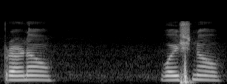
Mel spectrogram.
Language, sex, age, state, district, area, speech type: Goan Konkani, female, 30-45, Goa, Salcete, rural, spontaneous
